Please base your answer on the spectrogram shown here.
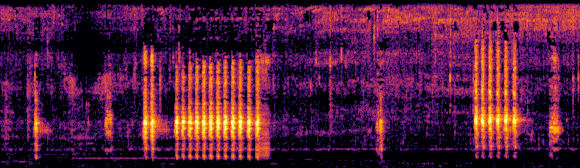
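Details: Rural Philippine frog giving bursts of rapid rattling pulses, one long series of about a dozen notes and a shorter one later, with scattered single clicks and quiet night background between.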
